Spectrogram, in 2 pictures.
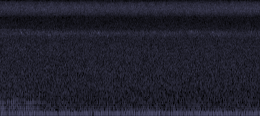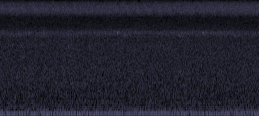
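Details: Crickets and other insects in a calm forest almost at the top of a mountain, live recording: a steady, unbroken high shrill drone runs throughout, over heavy low rumbling wind on foliage and trees.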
